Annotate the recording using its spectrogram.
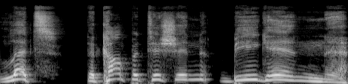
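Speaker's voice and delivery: very high, loud, booming arena announcer call. Narrator voicing an unseen announcer before a crowd, loud booming voice. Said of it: "with a loud booming".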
